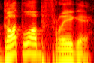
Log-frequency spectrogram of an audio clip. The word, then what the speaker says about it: Gottlob Frege: Gottlob Frege. That's how you pronounce it. It's German as fuck.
